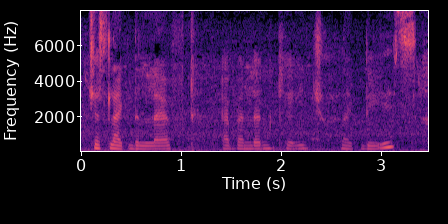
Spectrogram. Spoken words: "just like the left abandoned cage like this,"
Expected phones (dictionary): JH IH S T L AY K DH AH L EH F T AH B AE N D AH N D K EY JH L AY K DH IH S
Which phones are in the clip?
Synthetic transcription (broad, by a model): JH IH S T L AY K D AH L EH F T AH B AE N D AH N K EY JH L AY K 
